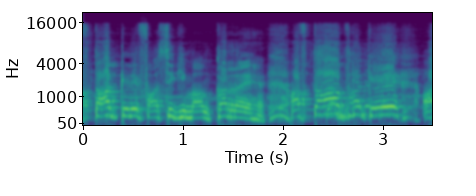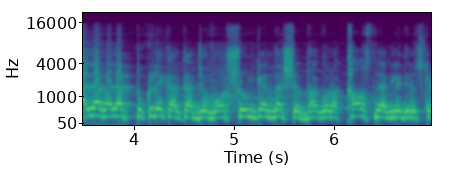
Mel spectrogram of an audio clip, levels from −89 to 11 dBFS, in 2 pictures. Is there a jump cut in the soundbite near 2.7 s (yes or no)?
yes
